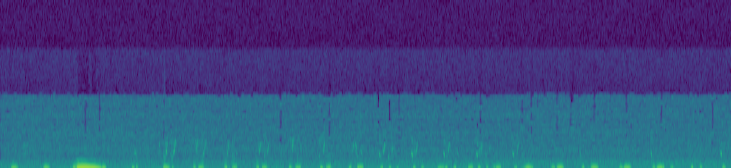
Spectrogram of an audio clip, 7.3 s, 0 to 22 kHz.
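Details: Great horned owl pair at their elevated basket nest in Corona, California, January 2023, during a midday prey handover; one strong, drawn-out deep hoot rings out early, followed by a rapid, even chatter of low hoots, roughly three each second.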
